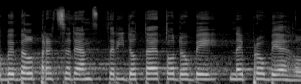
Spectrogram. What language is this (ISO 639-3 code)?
ces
